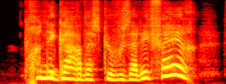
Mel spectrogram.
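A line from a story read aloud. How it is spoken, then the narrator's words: Exclaimed. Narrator (French): s'écria Wamba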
